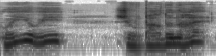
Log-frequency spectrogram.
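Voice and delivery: high, hurried-sounding yes, then easing; alarmed assurance. A narrator's reading. Olivia placates the impetuous woman, alarmed assurance. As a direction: agree anxiously, starting high and loud. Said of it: "alarmée par l'impétuosité des manières".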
